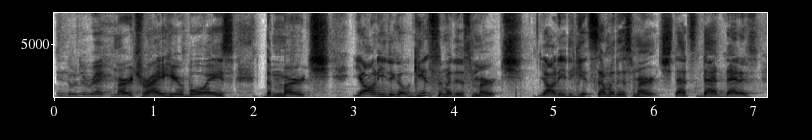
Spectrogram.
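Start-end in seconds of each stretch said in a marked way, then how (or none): none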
